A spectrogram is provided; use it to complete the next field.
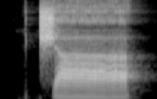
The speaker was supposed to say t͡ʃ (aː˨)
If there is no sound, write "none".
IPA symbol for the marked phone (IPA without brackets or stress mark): aː˨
